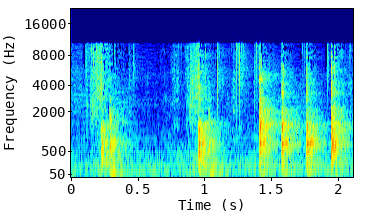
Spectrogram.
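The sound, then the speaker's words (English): A knife chops vegetables into julienne strips. A few scattered cuts come first, then a quick, even run of crisp knocks on the board. “There's two ways we could do a julienne cut. We could go slice right down the middle, really thin, and that works right there.”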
